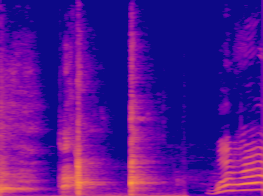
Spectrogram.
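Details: A presenter is interrupted by coughing while recording a campus news spotlight segment, in a blooper.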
